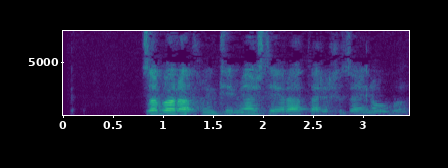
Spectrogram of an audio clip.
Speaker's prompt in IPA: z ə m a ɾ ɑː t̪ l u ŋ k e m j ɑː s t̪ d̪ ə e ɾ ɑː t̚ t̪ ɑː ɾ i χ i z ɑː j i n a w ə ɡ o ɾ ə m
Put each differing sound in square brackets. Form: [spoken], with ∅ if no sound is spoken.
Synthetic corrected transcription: z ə [b] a ɾ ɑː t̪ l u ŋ k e m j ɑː [ʃ] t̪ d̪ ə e ɾ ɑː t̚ t̪ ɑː ɾ i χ i z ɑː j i n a w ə ɡ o ɾ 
